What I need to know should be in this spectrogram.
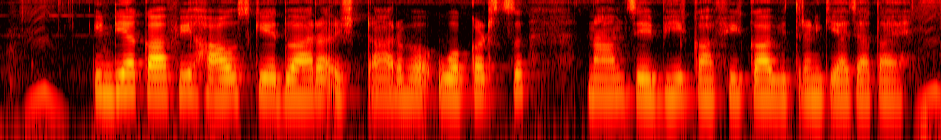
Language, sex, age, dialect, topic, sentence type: Hindi, female, 25-30, Garhwali, agriculture, statement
